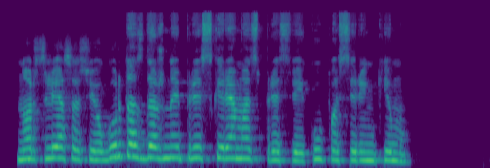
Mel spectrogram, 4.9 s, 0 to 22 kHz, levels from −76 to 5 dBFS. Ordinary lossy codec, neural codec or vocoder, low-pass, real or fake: Opus, 24 kbps; none; 14.4 kHz; real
